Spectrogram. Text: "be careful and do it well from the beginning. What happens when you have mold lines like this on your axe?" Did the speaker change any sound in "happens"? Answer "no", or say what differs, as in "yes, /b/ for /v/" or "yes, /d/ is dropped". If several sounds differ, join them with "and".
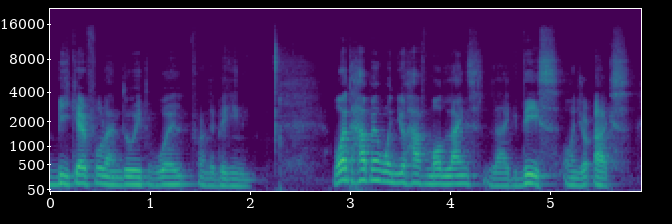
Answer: yes, /z/ is dropped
